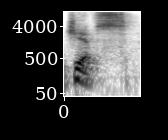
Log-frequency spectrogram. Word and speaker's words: GIF: And just for the other people, fans have also made GIFs. I was waiting for that. Thank you. That's Yeah. and not Jif the peanut butter. This is Right. GIF.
